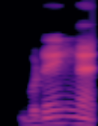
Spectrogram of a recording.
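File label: "brengan", Malay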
